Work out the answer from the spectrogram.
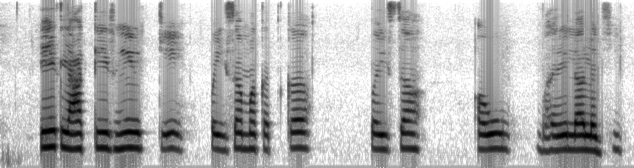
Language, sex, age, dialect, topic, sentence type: Chhattisgarhi, female, 18-24, Western/Budati/Khatahi, banking, question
